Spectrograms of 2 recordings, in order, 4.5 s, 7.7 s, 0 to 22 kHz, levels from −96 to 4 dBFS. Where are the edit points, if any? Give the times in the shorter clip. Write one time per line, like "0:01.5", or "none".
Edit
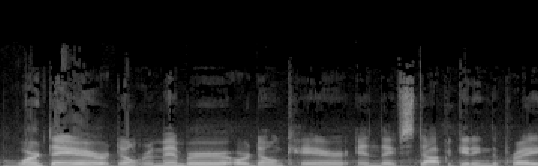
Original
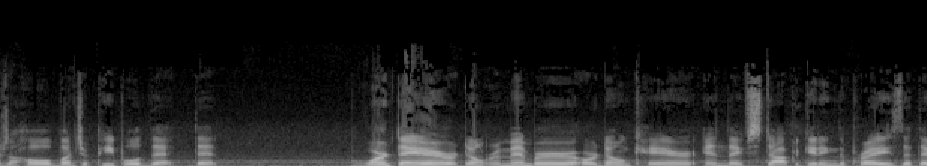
none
